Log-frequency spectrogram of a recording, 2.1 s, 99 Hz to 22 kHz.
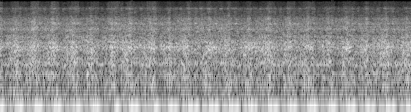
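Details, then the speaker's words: Suzuki GS450 GA automatic motorcycle (the '82 bought with a bad transmission), first start after carburetor cleaning: heavy pulsing drone with rough chattering grind from the gearbox, like it keeps trying to jump into gear by itself. Owner suspects something bad inside the transmission, cause unknown without teardown. "like it wants to Jumping gear automatically something inside of there bad I don't know what it is"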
